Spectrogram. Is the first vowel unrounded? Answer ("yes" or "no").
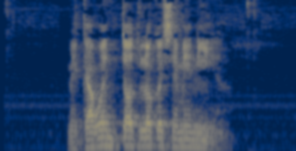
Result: yes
